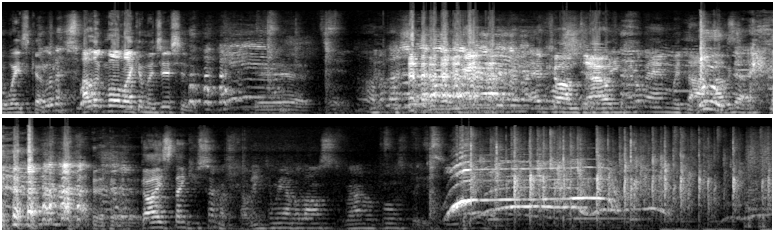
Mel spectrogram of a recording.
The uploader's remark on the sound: This episode was recorded at 52 Canoes, Edinburgh on 12th August 2017 as part of PBH's Free Fringe.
